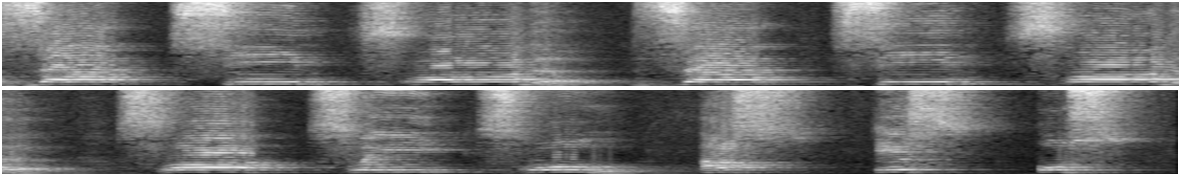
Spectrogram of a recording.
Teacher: زا اور سین کو ہم نے باریک پڑھنا ہے اور صاد کو ہم نے موٹا پڑھنا ہے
